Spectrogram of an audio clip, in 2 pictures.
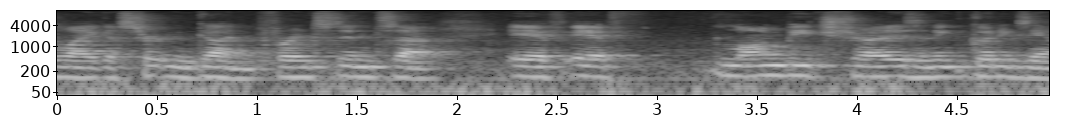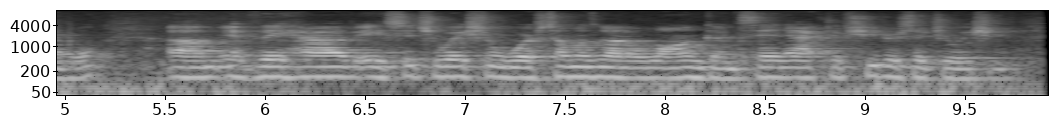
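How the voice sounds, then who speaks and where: American male interviewee, mid-pitched, explanatory, halting conversational delivery; roomy sound. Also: a little mellow. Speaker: police dispatcher being interviewed. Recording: echoey room with faint background noise.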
